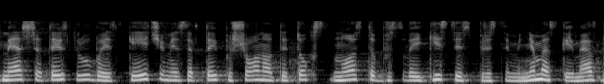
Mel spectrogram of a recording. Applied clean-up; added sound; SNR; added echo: none; none; none; none.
